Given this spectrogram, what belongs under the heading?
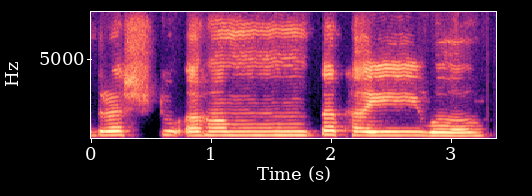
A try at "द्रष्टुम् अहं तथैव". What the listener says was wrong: द्रष्टुम अहम तथैव. द्रष्टुम. आपने द्रष्टु.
